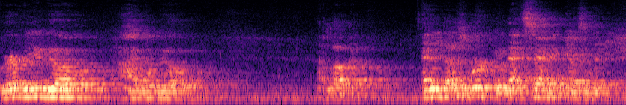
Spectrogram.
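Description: A man speaks at a fairly slow pace with a fairly high pitch and ordinary pitch variation. Strong room echo surrounds his voice. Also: slightly mellow tone.

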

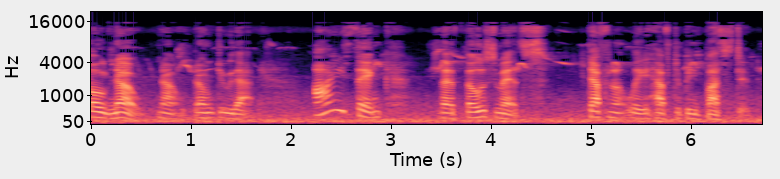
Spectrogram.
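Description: The voice has vocal fry and moves at a very slow pace. The sound is dry with no echo, over light background noise. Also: woman. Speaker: lifestyle vlogger. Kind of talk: casual vlog chat. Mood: cheerful, animated. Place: garden. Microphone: camera far.

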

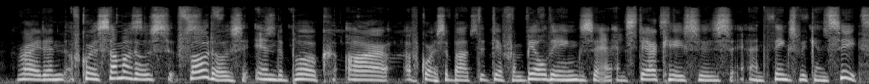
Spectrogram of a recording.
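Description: A woman's ordinary speaking voice, fairly high in pitch with ordinary pitch variation, at a fairly slow pace with hardly any pauses. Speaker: radio host. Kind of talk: radio interview. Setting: studio.

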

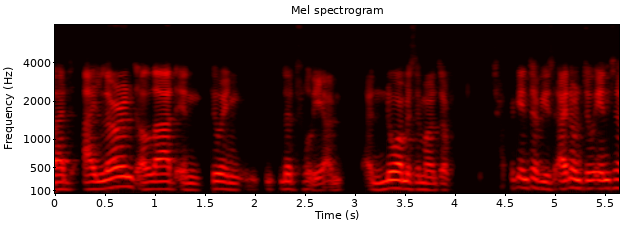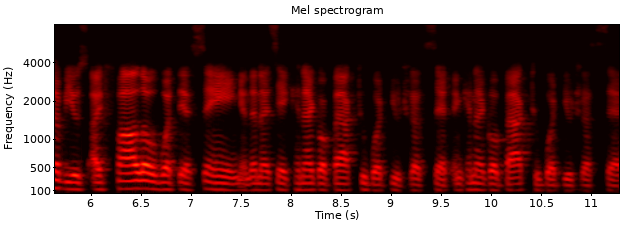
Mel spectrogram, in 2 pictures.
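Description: Against a quiet background, a man talks at a fairly quick pace with fairly even intonation. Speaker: academic podcaster, audience member. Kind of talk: panel discussion talk. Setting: video call. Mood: reflective, relaxed. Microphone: video call.

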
